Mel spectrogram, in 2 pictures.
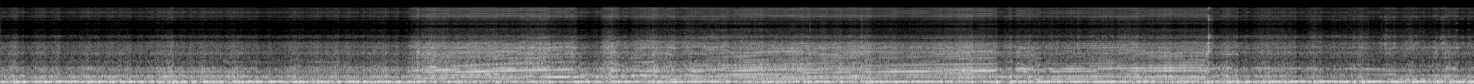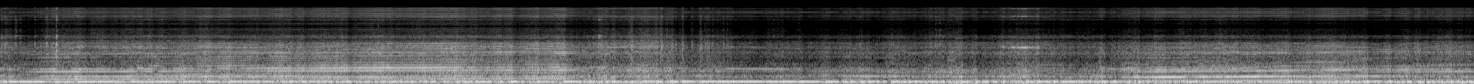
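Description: BMW E36 325's M50 straight-six race engine, heard from inside the stripped cabin over a steady low drone. The engine note holds steady for the first few seconds, then climbs hard under full throttle, dropping back at each of several upshifts.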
